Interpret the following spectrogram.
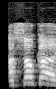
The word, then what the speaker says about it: Ahsoka: his real name BB stop that's the correct pronunciation fine BB stop so Ahsoka it good A lot of people have recently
